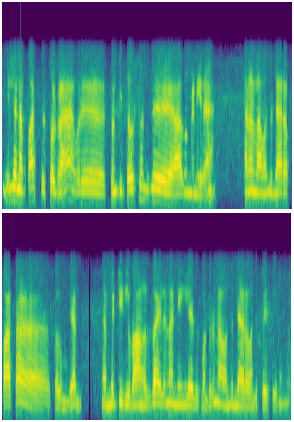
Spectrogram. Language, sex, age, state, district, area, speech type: Tamil, male, 60+, Tamil Nadu, Vellore, rural, conversation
